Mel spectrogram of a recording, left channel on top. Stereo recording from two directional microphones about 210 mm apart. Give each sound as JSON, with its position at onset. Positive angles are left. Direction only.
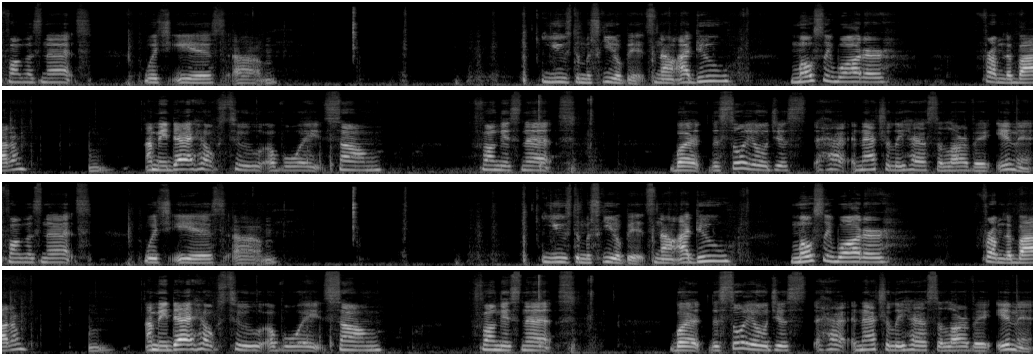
{"t": 0.0, "sound": "speech", "side_deg": -20}
{"t": 5.3, "sound": "speech", "side_deg": -15}
{"t": 11.7, "sound": "speech", "side_deg": -25}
